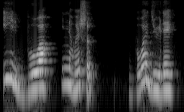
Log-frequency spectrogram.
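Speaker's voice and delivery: ordinary delivery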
